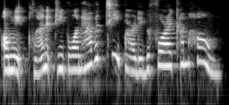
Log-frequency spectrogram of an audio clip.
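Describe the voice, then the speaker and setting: Woman playing excitable little girl, high and bouncy. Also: brisk, breathy edge, dull audio. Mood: dreamy, excited. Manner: eager, boastful, emphatic. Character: excitable, defiant little girl full of big dreams. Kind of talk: animated picture-book read-aloud.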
